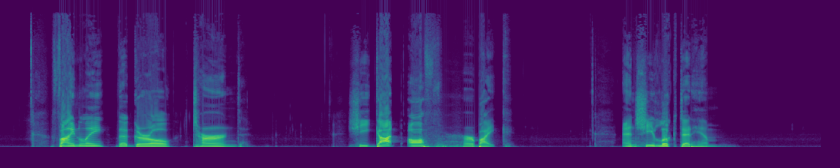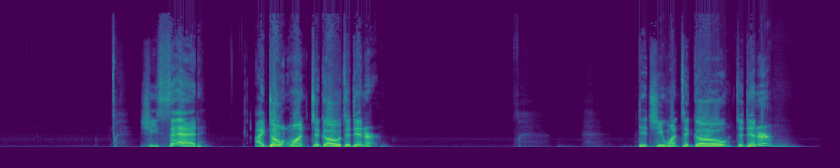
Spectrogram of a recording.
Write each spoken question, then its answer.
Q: Did she want to go to dinner?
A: No.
